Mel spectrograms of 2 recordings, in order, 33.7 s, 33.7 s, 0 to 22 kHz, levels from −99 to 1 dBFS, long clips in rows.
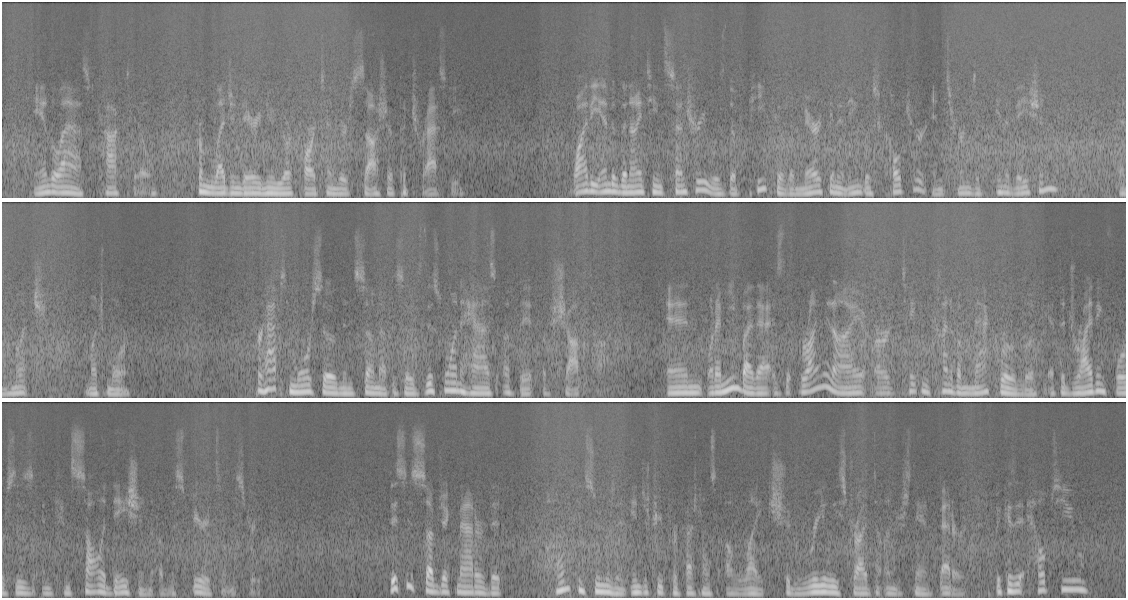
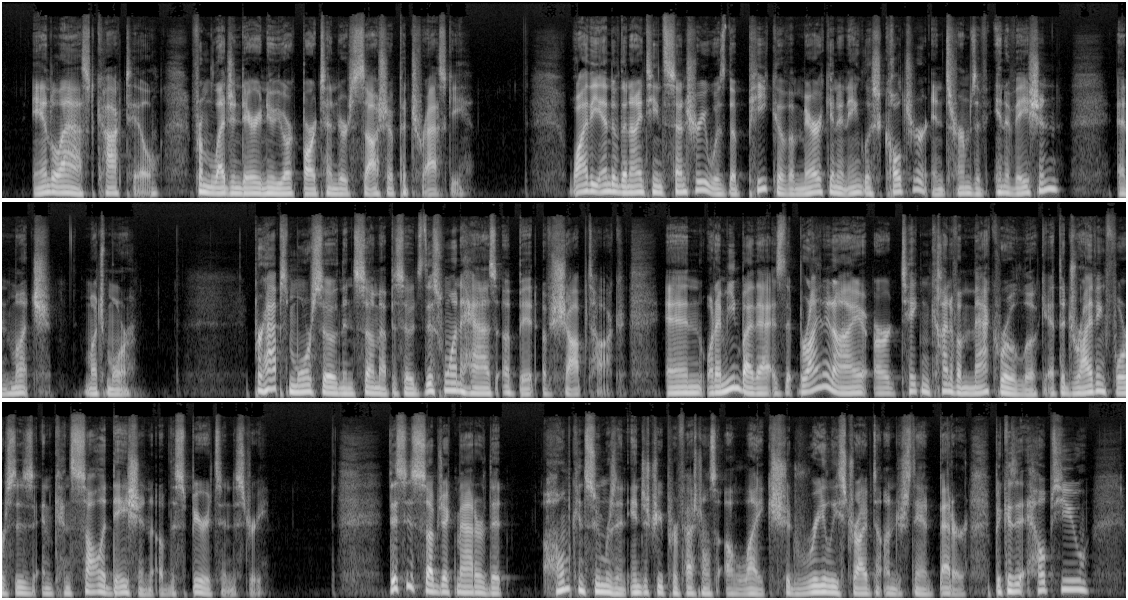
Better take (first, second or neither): second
